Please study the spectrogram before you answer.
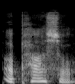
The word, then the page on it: apostle: American English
